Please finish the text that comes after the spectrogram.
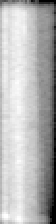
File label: Run Whoosh, Foley, Footsteps; Enemies; Warframe; Lasrian Soldiers; Lasrian Butcher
